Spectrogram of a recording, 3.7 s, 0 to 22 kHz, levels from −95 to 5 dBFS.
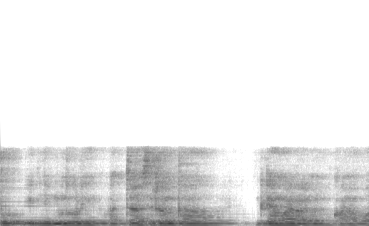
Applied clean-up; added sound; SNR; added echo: neural separator model SepFormer DNS4.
